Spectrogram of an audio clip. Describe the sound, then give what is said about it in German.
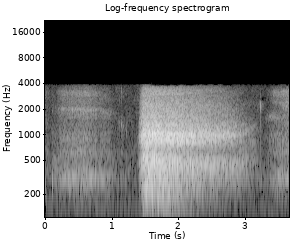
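A deep breath taken during a guided breathing exercise: a soft, airy inhale, then a louder, longer rushing exhale that slowly fades. Another quiet breath begins at the end. “Okay, jetzt fangen wir an. Atme bitte nochmal durch.”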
